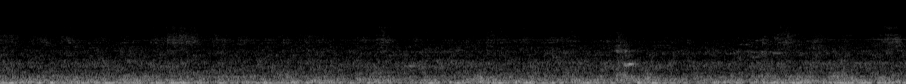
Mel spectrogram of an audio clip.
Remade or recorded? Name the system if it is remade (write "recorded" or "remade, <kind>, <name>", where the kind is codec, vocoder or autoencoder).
recorded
